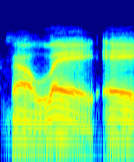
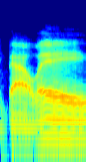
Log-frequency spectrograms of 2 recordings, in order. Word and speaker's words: ballet: Ballet. It sounds like an A-Y ending. The T is, it's very weird. It's an E-T ending in English when we write it. But when we pronounce it, it's A.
